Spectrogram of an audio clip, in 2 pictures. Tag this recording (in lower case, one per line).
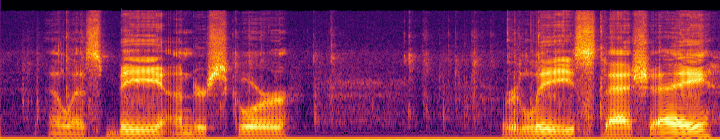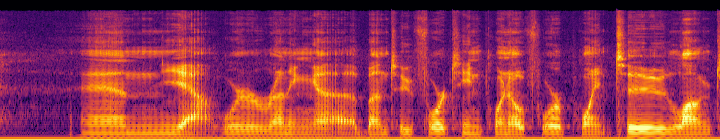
speech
